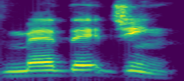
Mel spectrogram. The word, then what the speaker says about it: Medellín: Uh I'm not going to get mad at you since you cannot pronounce Medellín properly, but it's Medellín, okay?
